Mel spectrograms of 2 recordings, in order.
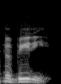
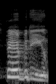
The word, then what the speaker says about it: bibidi: So, I've been saying Bibidi. Oh, yeah. Okay. Yeah. No, that's cute. It's bibbidi. Like bibbidity bobbidity boo.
